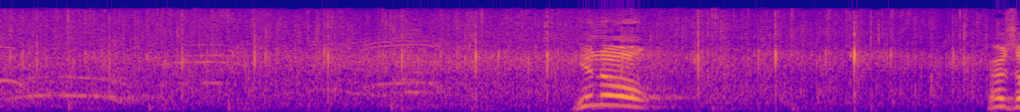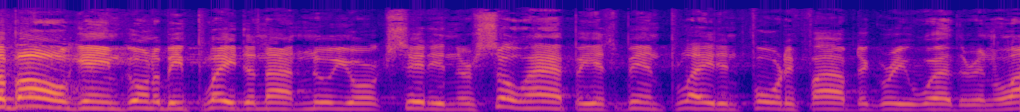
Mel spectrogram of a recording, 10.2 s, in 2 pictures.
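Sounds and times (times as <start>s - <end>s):
audience clapping hands: 0.0s - 6.1s
speech: 2.8s - 3.4s, 4.9s - 10.1s.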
